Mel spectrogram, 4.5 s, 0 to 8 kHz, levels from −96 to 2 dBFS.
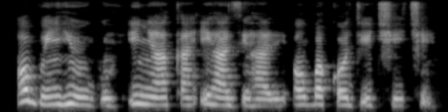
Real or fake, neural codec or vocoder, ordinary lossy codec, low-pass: real; none; none; none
